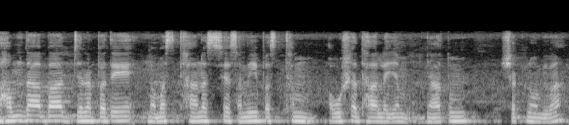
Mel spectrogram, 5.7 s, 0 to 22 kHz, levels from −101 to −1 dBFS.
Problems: constant background noise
